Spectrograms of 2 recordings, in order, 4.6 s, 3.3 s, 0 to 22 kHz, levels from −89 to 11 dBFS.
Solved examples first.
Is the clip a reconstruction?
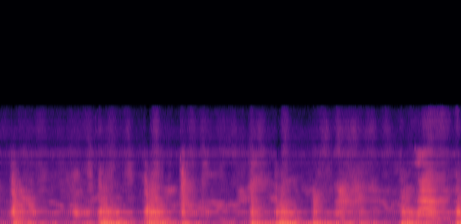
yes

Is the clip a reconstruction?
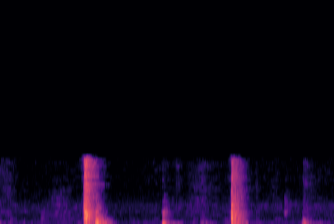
yes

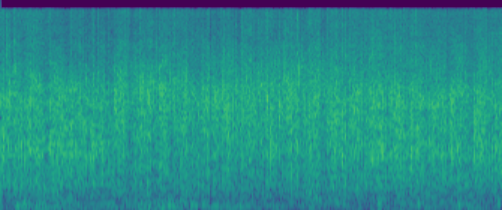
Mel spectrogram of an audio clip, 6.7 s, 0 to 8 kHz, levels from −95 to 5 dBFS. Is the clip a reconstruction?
yes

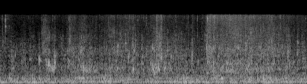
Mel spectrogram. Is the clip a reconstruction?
no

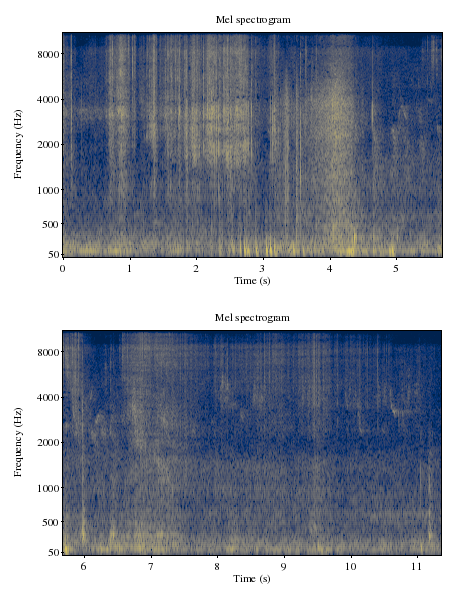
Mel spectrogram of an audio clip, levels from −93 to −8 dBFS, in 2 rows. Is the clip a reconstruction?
no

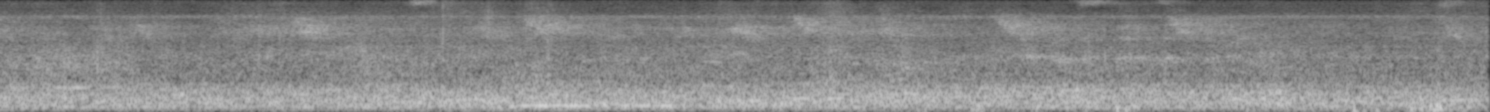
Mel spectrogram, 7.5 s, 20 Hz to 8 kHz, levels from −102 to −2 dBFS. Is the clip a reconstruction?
yes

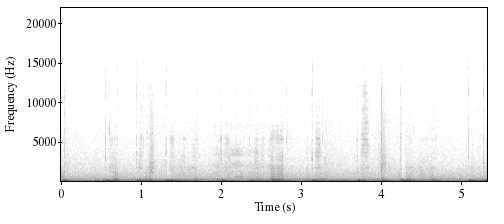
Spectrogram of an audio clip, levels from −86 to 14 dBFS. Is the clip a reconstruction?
no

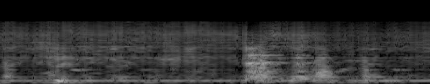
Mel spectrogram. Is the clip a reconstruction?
yes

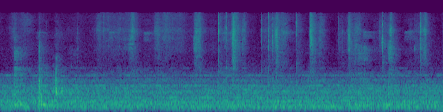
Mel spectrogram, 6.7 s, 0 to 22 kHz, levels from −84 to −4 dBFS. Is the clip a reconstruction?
no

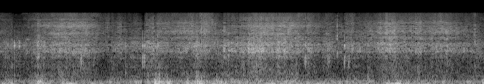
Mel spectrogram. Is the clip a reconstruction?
yes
